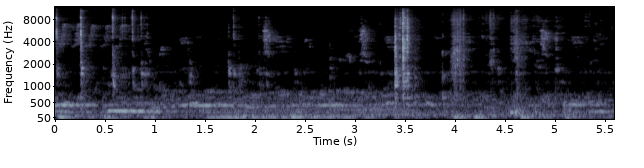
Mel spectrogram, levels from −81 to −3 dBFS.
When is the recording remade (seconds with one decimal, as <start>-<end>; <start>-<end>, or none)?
0.0-5.6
